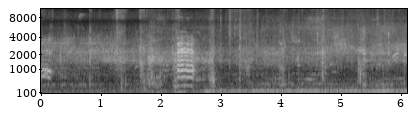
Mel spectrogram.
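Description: Goats grazing in a dry field give a single clear bleat at moderate distance, amid quiet rustling ambience while someone talks nearby.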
